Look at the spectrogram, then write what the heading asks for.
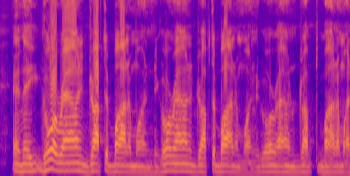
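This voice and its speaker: Talking at a very fast pace with hardly any pauses, a man has an American accent and fairly even intonation. His pitch is fairly low, with a dark, mellow tone. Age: 80s+. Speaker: retired aerospace design engineer. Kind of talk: interview. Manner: halting.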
